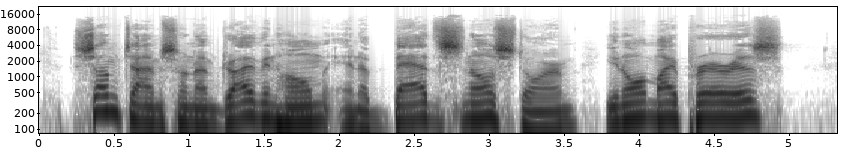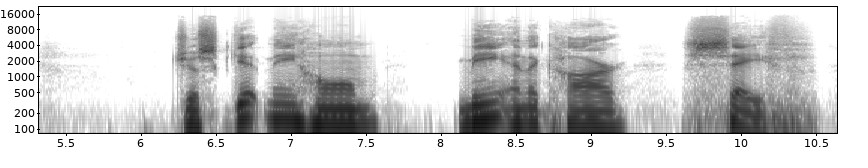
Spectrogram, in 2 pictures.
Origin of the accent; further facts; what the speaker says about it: United States; Well, I want to. I'm an American. I want to know why.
